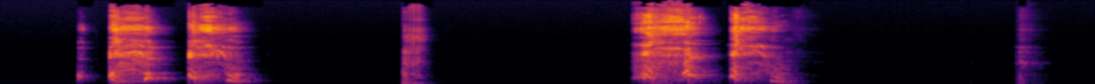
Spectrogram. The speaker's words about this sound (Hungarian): Jó, köhögök egyet, és indítjuk.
